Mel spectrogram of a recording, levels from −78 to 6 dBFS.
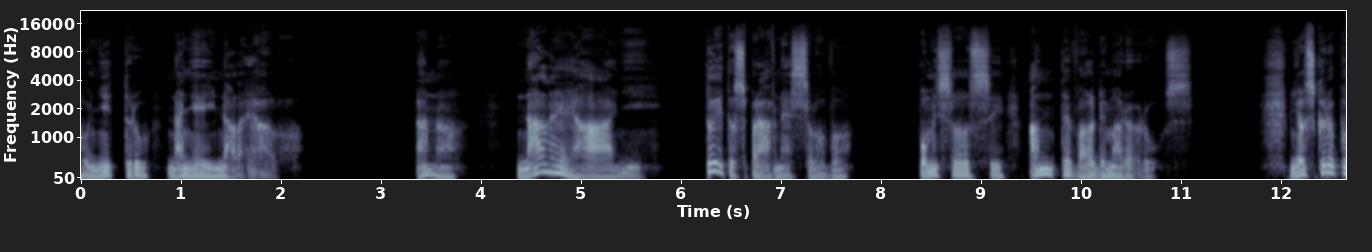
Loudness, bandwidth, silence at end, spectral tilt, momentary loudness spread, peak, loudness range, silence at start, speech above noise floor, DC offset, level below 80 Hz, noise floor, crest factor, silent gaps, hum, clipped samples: -26 LUFS; 16.5 kHz; 0 s; -4 dB/octave; 13 LU; -4 dBFS; 5 LU; 0 s; 57 dB; under 0.1%; -40 dBFS; -82 dBFS; 22 dB; 2.37-3.30 s, 6.16-6.20 s, 8.09-8.39 s; none; under 0.1%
